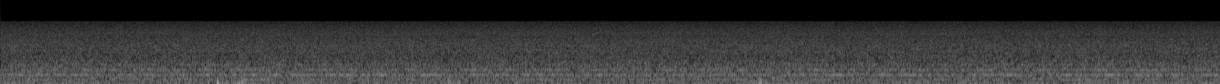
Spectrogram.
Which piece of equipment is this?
fan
